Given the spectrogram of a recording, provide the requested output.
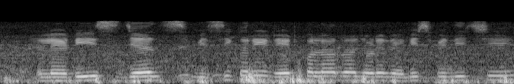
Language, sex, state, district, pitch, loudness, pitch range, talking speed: Odia, female, Odisha, Sambalpur, 170 Hz, -17 LUFS, 120-185 Hz, 95 wpm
